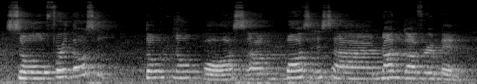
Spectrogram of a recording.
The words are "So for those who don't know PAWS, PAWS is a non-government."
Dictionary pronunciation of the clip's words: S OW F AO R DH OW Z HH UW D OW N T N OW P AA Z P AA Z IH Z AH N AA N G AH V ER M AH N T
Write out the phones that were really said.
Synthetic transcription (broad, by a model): S OW F AO R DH OW S HH UW D OW N T N OW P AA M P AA S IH S AH N AA N G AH V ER M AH N T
